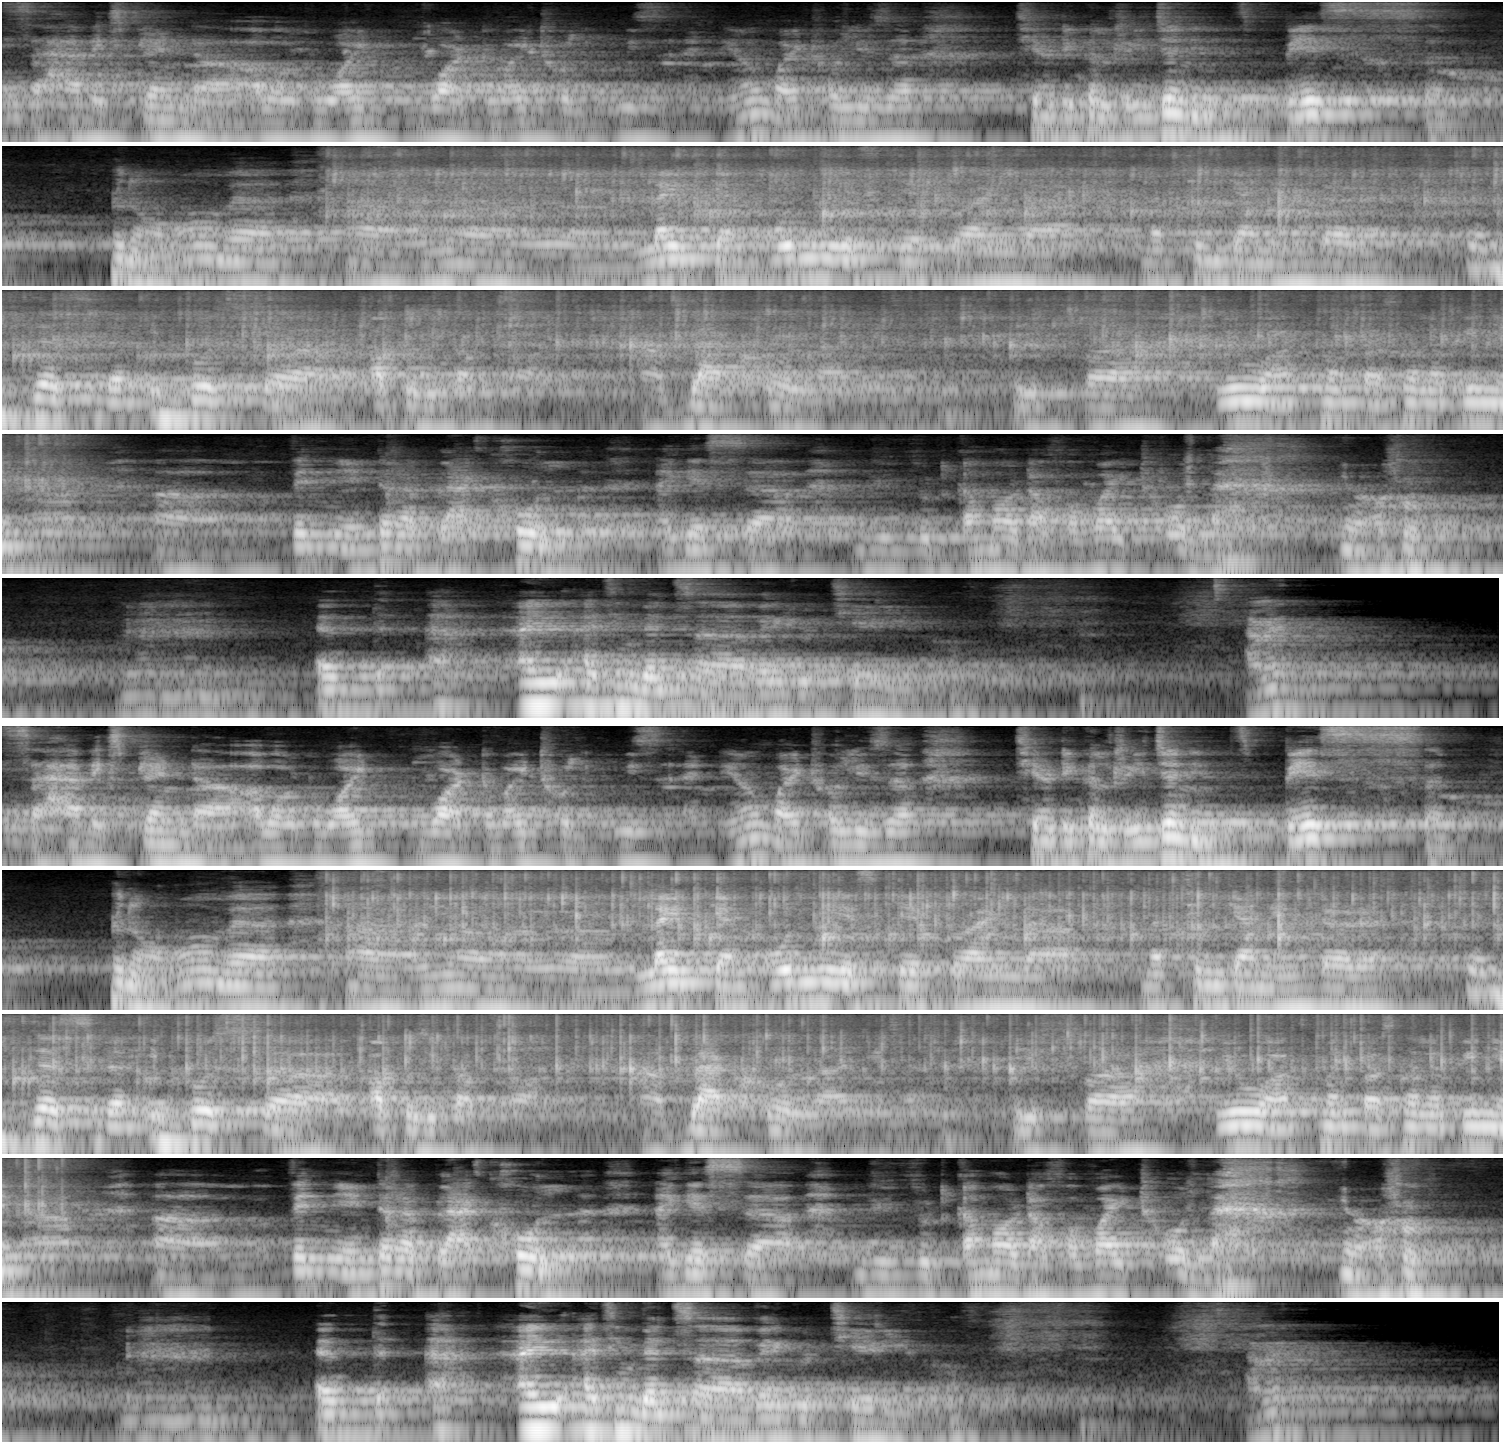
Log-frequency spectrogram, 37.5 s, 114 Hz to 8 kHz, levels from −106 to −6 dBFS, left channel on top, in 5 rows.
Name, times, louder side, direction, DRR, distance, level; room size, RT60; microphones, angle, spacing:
voice 1, 0.0-6.2 6.4-7.3 8.1-17.7 18.2-29.7 30.7-30.9 31.6-34.8 36.0-36.1, right 3 dB, 40° right, 11 dB, 0.3 m, -24 dB
voice 2, 7.2-7.6 30.6-31.2 35.4-35.5 36.2-36.5, left 2 dB, 50° left, 4 dB, 0.8 m, -40 dB
sound 1, 9.1-22.8, right 6 dB, 60° right, 0.7 m, -33 dB
14.0 x 8.1 x 2.9 m, 2.7 s
head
